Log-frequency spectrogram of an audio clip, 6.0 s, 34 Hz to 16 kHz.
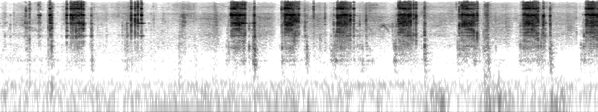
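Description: Hand ratchet on a 32 mm socket clicking in short quick runs as it winds a plastic oil filter cap down into its housing.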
